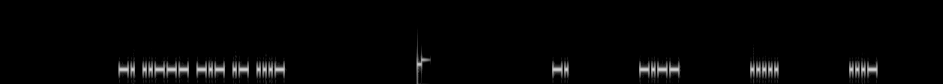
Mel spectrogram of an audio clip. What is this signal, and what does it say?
Morse code, heard as a keyed tone, about 40 wpm, spaced as for 19 wpm, 700 Hz. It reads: N2KAV NY5V
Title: USA Call Signs - 8x Character Spacing - 40wpm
